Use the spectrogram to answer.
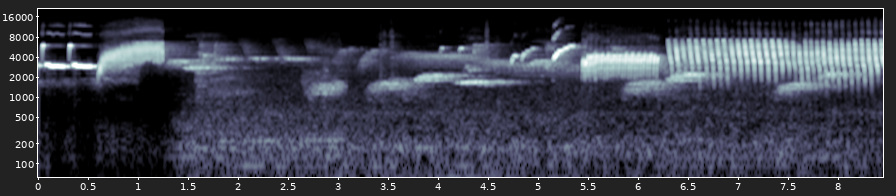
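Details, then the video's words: Canary song played to encourage singing: clear whistles and a buzzy note, softer varied warbling phrases in the middle, ending in a loud, fast, steady trill. "O som de um canário é eficaz para o seu canário cantar"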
